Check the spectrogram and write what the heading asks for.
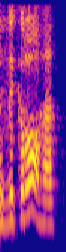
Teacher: فذكراها مقللة قولا واحدا حتى وإن انتهت بها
